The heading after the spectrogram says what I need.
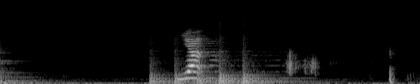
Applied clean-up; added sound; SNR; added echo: none; Tap; 5 dB; reverberation time 1.9 s.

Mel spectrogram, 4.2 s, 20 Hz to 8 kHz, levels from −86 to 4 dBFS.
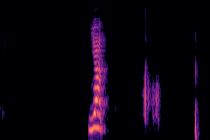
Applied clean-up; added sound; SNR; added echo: none; none; none; none.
